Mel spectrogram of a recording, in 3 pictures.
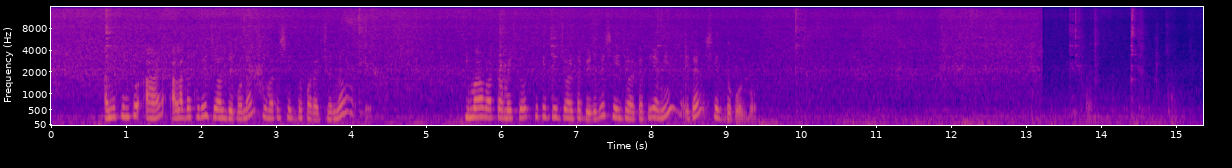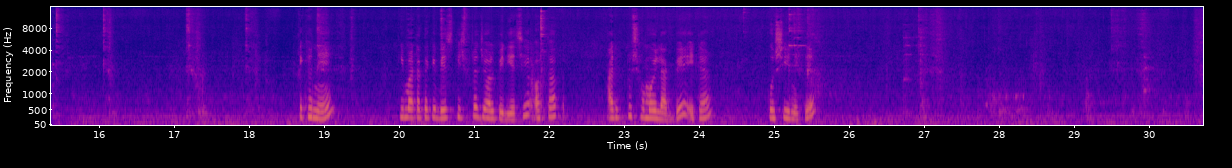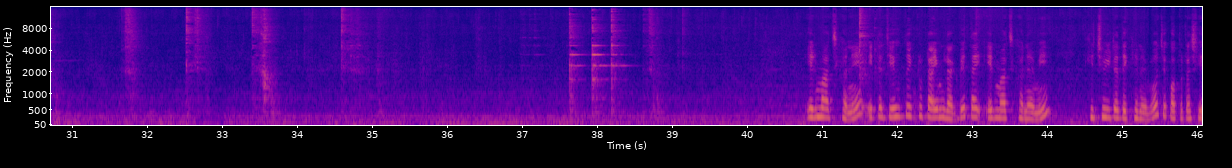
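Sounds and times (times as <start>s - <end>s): food sizzling in a pan: 0.0s - 13.8s.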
